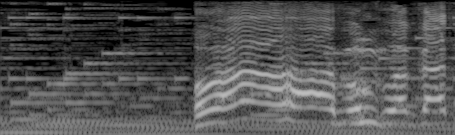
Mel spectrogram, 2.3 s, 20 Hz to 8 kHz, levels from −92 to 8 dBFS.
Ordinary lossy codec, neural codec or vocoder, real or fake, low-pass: none; none; real; none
